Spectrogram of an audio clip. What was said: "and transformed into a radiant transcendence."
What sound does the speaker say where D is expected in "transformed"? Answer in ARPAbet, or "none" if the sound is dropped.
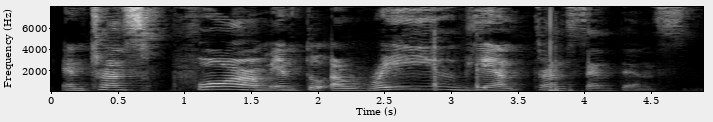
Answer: none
